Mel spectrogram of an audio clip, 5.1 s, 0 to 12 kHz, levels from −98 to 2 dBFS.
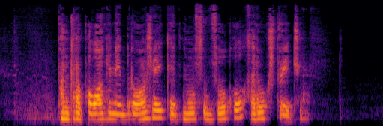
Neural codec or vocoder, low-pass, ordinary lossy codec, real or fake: codec, 44.1 kHz, 1.7 kbps, Pupu-Codec; 10.8 kHz; MP3, 48 kbps; fake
